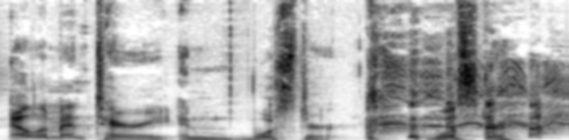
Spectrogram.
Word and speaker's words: Worcester: Scots midlo and M did you just say Worchester yeah okay so people Josh just said Worchester so one more time Worchester kilty it's called Worcester pronounced Worcester yeah worker you hick Worster kilty fine hey guess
